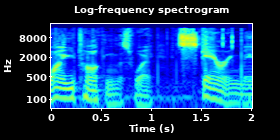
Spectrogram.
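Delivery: ordinary talk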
